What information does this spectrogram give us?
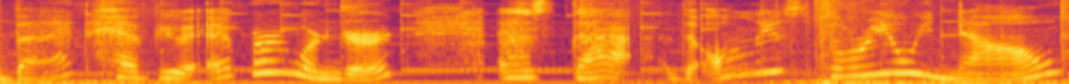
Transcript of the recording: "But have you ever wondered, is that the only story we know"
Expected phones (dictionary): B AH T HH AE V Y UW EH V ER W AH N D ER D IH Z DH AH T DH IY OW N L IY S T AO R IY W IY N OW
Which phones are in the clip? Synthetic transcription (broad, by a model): B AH T HH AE V Y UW EH V ER W AH N D ER D IH Z DH AH T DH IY OW N L IY S T AO R IY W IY N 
